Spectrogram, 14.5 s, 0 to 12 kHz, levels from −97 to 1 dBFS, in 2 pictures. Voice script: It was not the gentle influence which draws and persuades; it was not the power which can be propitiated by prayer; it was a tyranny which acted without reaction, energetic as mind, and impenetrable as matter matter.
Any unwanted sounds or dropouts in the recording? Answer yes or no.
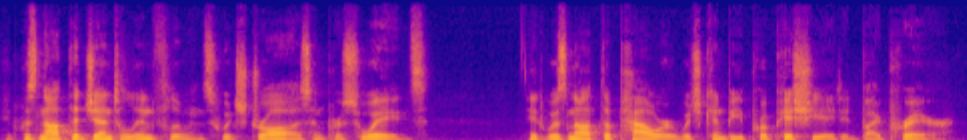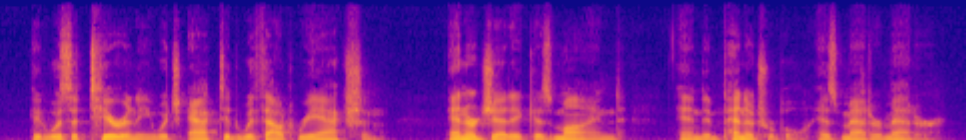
no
